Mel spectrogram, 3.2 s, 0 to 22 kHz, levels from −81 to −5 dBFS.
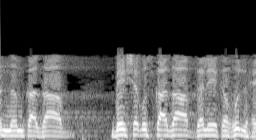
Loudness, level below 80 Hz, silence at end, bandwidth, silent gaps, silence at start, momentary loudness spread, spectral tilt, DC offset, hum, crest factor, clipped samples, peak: -10 LUFS; -40 dBFS; 0 s; 5.4 kHz; none; 0 s; 5 LU; -10 dB/octave; 1%; none; 10 dB; 0.8%; 0 dBFS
